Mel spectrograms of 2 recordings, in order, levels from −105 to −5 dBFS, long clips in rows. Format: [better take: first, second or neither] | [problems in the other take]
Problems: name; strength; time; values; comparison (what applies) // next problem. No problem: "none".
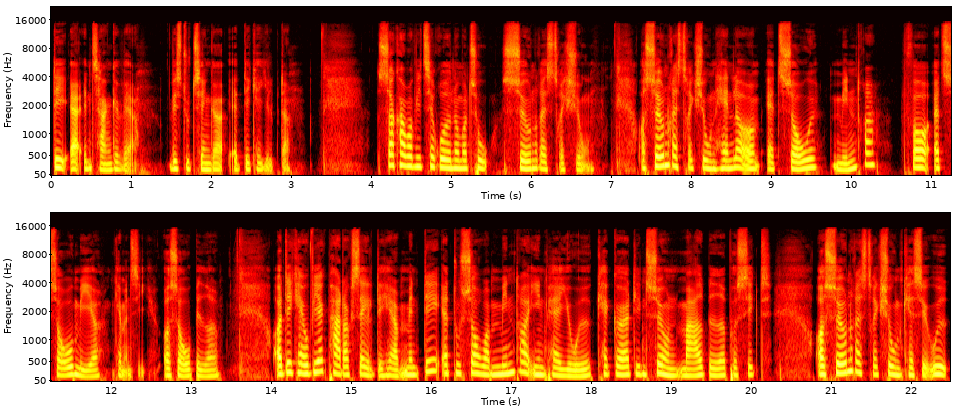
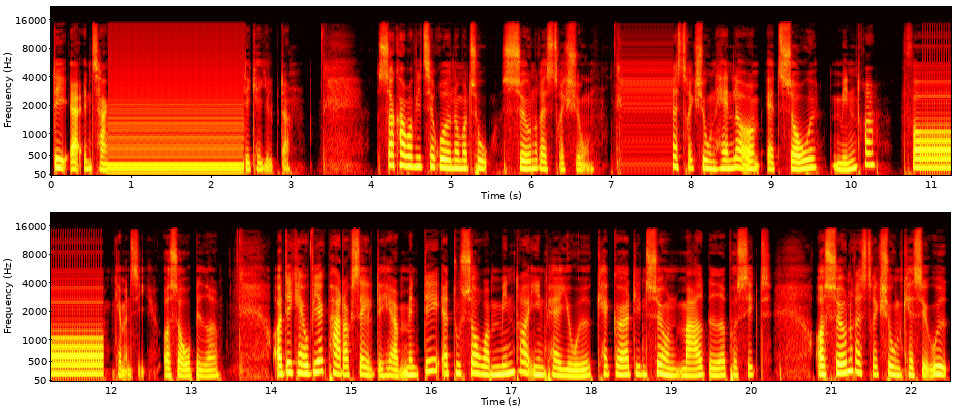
first | audio freezing; at 0.5 s for 1.5 s, at 7 s for 0.5 s and at 11 s for 1 s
